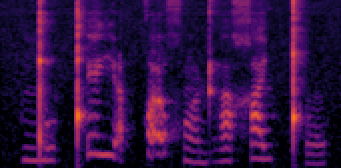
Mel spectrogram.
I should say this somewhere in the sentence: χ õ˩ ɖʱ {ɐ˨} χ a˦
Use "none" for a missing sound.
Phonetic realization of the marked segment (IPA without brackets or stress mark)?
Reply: ɐ˨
